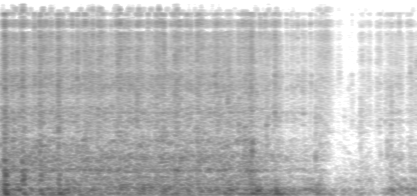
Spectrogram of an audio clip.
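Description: Motorized paint spinner whirring with an acrylic pour canvas on it, a steady buzzing mechanical drone that holds near and fairly loud before slowing and fading toward the end.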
